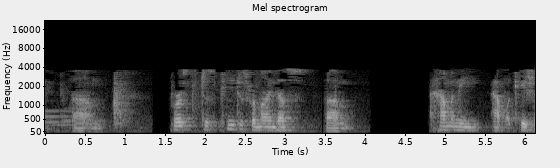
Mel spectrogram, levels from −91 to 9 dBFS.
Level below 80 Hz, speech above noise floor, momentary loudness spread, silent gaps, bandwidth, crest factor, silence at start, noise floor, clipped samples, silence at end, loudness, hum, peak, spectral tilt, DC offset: -58 dBFS; over 60 dB; 12 LU; 1.43-1.53 s, 4.16-4.77 s; 4 kHz; 22 dB; 0 s; under -90 dBFS; under 0.1%; 0 s; -31 LUFS; none; -10 dBFS; -5 dB/octave; under 0.1%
